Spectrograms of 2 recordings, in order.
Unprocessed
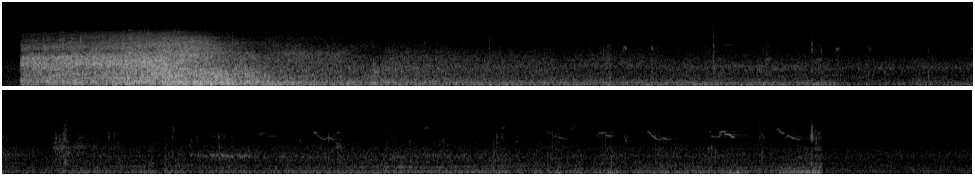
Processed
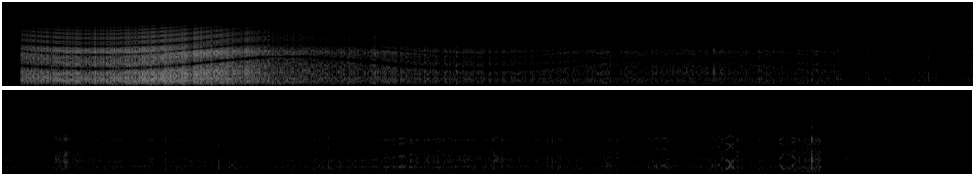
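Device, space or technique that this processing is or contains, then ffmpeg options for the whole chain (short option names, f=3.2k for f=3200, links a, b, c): circuit-bent sampling toy: -filter_complex "[0:a]asettb=1/sr,asplit=3[a][b][c];[a]atrim=end=4.824[d];[b]atrim=start=4.82:end=5.45,asetpts=PTS-STARTPTS,afade=t=in:d=0.004:c=qsin,afade=t=out:st=0.626:d=0.004:c=qsin,highpass=170[e];[c]atrim=start=5.446[f];[d][e]acrossfade=d=0.004:c1=hsin:c2=qsin[g];[g][f]acrossfade=d=0.004:c1=qsin:c2=hsin,acrusher=samples=41:mix=1:aa=0.000001:lfo=1:lforange=24.6:lforate=0.26,highpass=440,equalizer=f=480:t=q:w=4:g=-8,equalizer=f=840:t=q:w=4:g=-3,equalizer=f=1.3k:t=q:w=4:g=-5,equalizer=f=1.9k:t=q:w=4:g=8,equalizer=f=2.8k:t=q:w=4:g=-8,lowpass=f=5.3k:w=0.5412,lowpass=f=5.3k:w=1.3066,volume=-4.5dB"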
